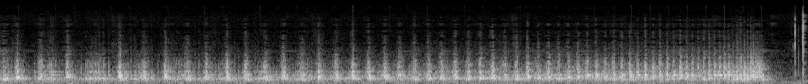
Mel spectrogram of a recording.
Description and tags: puodel letai 2
tea mug spinning
mug, spinning, tea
